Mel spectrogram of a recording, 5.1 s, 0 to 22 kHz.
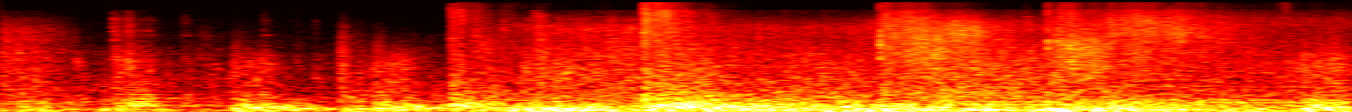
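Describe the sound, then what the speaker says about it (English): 37 mm cannon shells from a strafing MiG-15 slam into the dirt around an M60 medium tank in War Thunder, a dense rumbling barrage of overlapping booms and impacts, loud and continuous. "that's just the 37 mil shells hitting around the dirt"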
